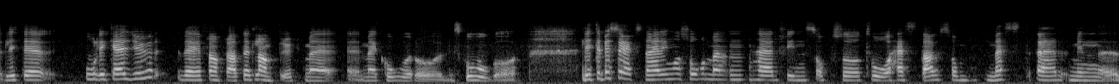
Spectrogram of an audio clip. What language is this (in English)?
Swedish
